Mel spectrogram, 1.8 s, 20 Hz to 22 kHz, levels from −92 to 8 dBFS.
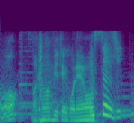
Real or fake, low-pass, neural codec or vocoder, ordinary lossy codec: fake; none; codec, 16 kHz, 1 kbps, X-Codec, HuBERT features, trained on general audio; none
